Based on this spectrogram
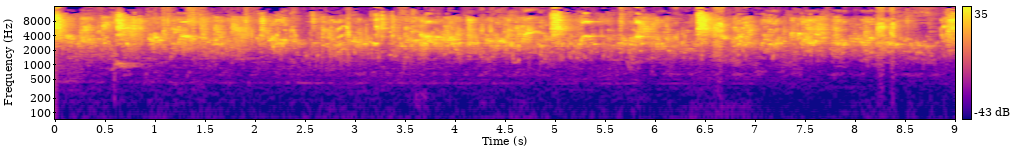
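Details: Budgerigars courting before breeding, many voices mixing in a steady, high warbling chatter broken by harsh squawks and brief sharp tweets.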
